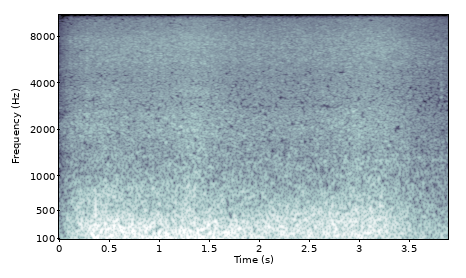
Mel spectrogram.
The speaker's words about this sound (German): Und vor allen Dingen das Meer. Und das nämlich ist ein endloser Strand, die nicht Strand ist mit das Übliche alles, weil das geht kilometers weiter. Es sieht aus wie Sahara. Und gleichzeitig neben Sahara ist dann Brandung und alles, ja.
